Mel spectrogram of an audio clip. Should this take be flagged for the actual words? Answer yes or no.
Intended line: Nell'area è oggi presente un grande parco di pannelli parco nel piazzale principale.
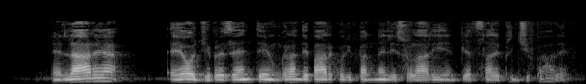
yes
